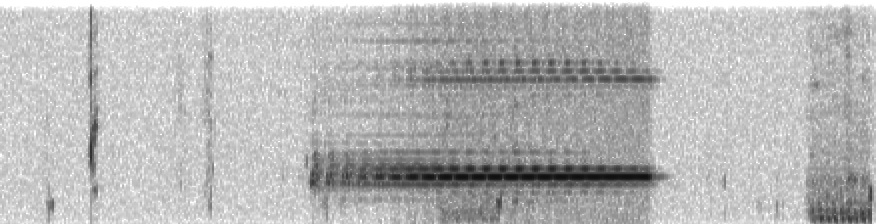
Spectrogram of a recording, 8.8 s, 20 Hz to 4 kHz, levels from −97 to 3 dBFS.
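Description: From 2.96 s to 6.77 s, a microphone-to-loudspeaker loop in the room gained level on each pass, causing feedback howl: repeats about 150 ms apart build instead of fading, narrowing to a tone near 1 kHz that peaks about 17 dB above the speech.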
